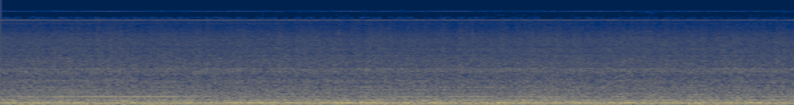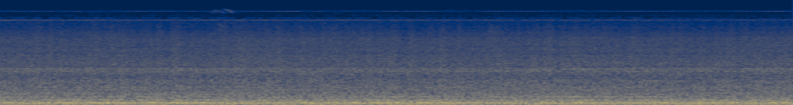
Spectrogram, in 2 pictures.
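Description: An elevator car hums steadily as it travels down.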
